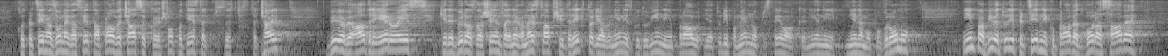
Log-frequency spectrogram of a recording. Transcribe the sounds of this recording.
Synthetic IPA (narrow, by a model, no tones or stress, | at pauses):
kɔt̪̚pɾɛt̪seːd̪nazoːnɛɡasʋeːt̪apɾawʋət͡ʃaːsukɔjɛʃlopɔd̪jesst̪ɛt͡ʃaj | biwjɛʋəaːd̪ɾiɛɾɔeskjeːɾjɛbiwɾazɡlaʃɛnzaɛːnɛɡanajslapʃiɣd̪iɾeːkt̪ɔɾjaʋənʲeːnizɡɔd̪ɔʋiːniːnpɾawjɛt̪uːd̪ipɔmẽmbnɔpɾispeːʋawkːnnʲjeːnɛmupɔɡɾoːmu | impabiwjɛt̪uːd̪ipɾɛt̪seːd̪nikupɾaːʋɛɔd̪boːɾasaːʋɛ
